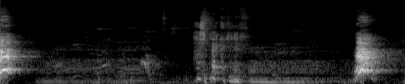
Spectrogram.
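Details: Shetland Sheepdogs, a tricolor and a blue merle, racing on 22 February 2017: one loud sharp bark opens, a low murmur of speech follows, then another abrupt bark near the end.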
